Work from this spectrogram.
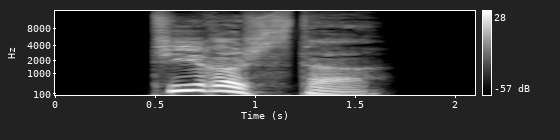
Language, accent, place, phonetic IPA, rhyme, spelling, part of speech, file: German, Germany, Berlin, [ˈtiːʁɪʃstɐ], -iːʁɪʃstɐ, tierischster, adjective, De-tierischster.ogg
- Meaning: inflection of tierisch: 1. strong/mixed nominative masculine singular superlative degree 2. strong genitive/dative feminine singular superlative degree 3. strong genitive plural superlative degree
